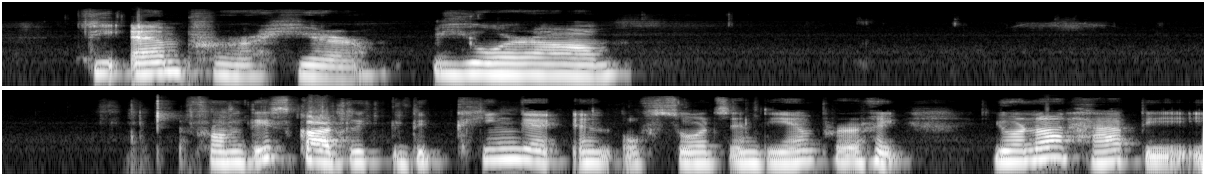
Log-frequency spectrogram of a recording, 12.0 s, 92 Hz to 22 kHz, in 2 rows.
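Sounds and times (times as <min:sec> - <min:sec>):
woman saying um: 0:00.4 - 0:03.2, 0:06.8 - 0:12.0.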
